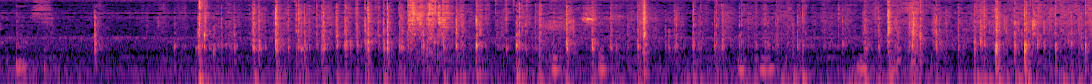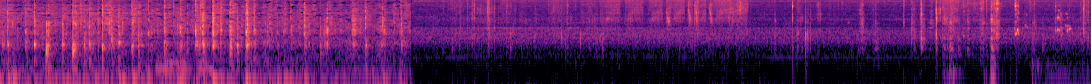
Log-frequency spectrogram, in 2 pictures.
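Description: Wire balloon whisk beating eggs and sour cream by hand in a plastic bowl: fast, busy ticking and scraping of the wires against the bowl for about thirteen seconds. Then it stops abruptly and a much quieter stretch follows, with a few soft taps as flour is sifted.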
